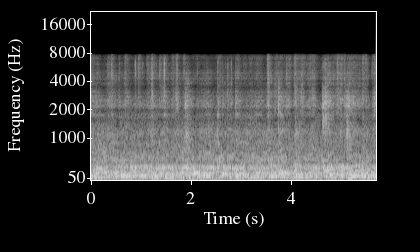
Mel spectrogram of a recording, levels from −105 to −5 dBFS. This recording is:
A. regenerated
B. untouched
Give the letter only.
A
